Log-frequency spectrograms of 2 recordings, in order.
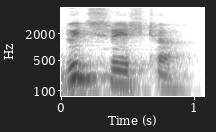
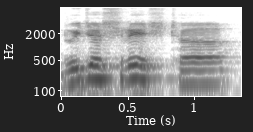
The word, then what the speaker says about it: द्विजश्रेष्ठ: So when you speak Dvija, so you need to fully pronounce the word Ja. Dvij, you are saying Dvij Shrestha. Dvij Shrestha is giving half sound of Ja. So you need to say Dvija Shrestha.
